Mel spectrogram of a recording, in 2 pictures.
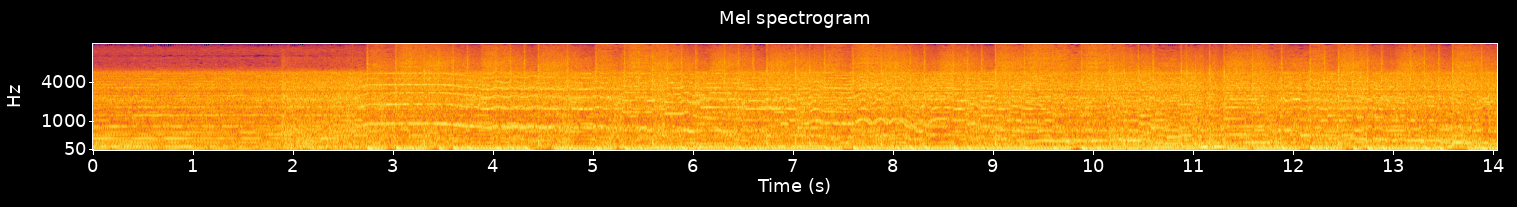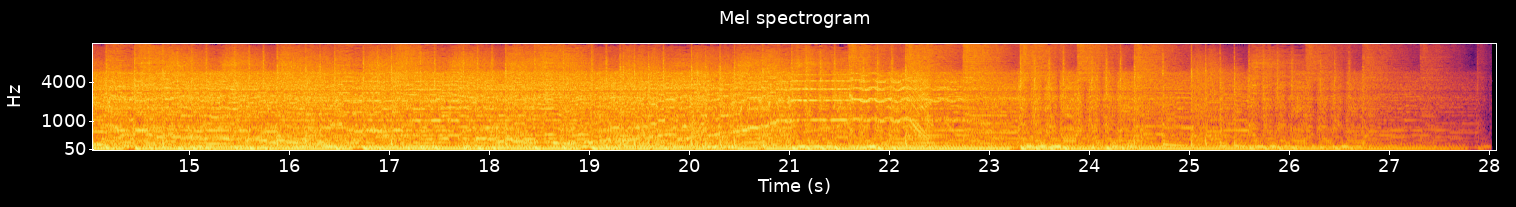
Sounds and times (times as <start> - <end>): Music: 0.0 - 28.0.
